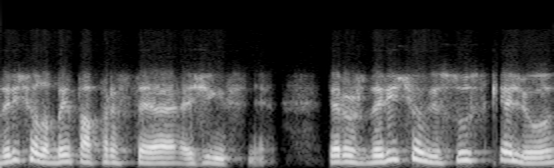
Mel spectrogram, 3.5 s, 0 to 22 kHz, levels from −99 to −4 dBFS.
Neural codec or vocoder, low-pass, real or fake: none; 10.8 kHz; real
